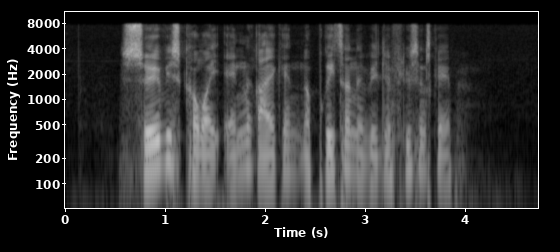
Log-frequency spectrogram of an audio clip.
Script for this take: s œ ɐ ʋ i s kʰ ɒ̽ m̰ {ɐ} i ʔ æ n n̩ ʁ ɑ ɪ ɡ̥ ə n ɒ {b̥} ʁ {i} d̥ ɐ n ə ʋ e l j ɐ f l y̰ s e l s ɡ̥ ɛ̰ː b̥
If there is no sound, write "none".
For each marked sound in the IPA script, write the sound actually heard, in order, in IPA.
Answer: ɐ, b̥, i

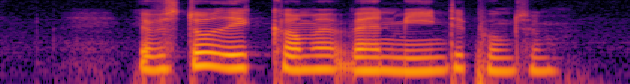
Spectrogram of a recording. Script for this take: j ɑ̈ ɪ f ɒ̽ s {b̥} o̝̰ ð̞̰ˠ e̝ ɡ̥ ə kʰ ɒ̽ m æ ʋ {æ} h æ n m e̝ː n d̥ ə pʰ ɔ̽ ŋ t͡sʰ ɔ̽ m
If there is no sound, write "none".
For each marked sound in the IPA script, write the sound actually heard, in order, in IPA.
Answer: d̥, æ

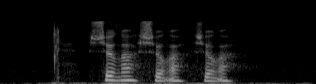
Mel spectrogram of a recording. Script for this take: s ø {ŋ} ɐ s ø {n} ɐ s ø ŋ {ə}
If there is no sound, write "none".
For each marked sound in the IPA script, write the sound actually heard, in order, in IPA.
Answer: ŋ, ŋ, ɐ

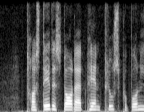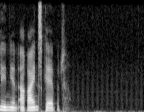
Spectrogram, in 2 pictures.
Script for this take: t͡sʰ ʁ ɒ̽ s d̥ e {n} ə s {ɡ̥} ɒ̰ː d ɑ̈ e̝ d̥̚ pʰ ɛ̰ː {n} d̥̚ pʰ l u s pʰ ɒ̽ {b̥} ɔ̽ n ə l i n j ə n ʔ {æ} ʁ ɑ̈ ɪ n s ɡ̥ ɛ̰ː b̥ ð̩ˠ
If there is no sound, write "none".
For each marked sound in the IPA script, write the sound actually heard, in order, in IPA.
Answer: d, d̥, n, b̥, æ

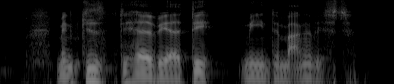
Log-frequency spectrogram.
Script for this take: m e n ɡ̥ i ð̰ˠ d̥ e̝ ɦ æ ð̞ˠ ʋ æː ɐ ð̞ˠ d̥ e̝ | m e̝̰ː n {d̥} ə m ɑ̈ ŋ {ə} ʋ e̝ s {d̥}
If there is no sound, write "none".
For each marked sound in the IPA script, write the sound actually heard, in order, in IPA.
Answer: d̥, ə, d̥

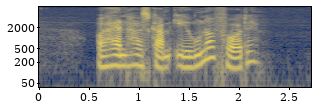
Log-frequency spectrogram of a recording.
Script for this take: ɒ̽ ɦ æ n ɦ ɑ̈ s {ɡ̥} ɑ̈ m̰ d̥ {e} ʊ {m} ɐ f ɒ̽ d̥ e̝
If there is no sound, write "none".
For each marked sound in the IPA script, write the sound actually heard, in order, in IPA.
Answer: ɡ̥, e, n

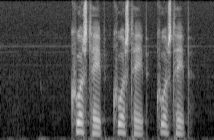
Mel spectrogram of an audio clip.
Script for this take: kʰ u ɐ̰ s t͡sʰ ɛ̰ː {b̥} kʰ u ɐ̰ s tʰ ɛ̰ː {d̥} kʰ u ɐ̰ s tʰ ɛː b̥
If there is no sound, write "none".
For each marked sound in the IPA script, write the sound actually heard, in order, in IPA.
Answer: b̥, b̥

